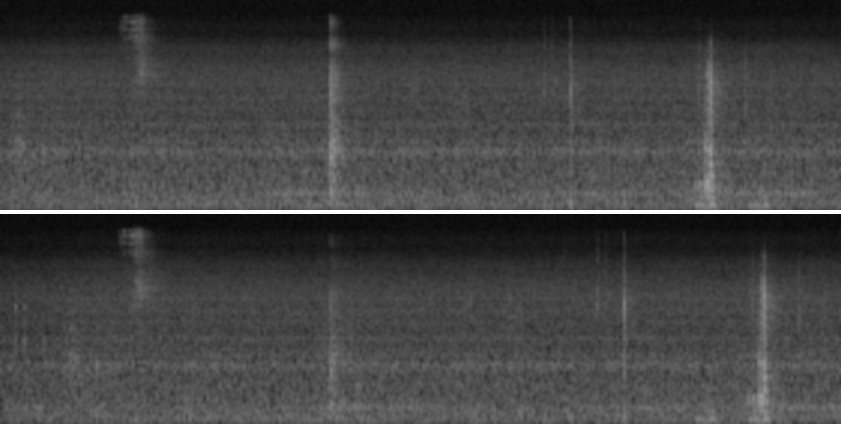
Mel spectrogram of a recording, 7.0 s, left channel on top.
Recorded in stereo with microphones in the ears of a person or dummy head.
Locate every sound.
1.0 s keys jangling: 30° right (ahead or behind), 5 m
2.7 s a pop: 40° left (ahead or behind), 0.7 m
